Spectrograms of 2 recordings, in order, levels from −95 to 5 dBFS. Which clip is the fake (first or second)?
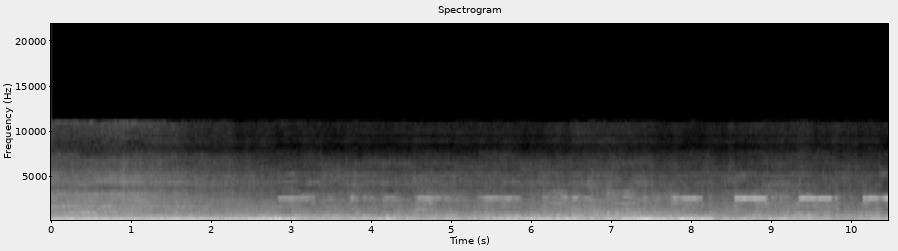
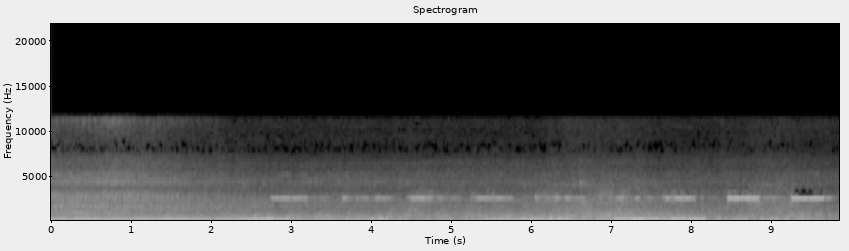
first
